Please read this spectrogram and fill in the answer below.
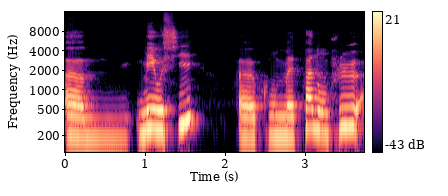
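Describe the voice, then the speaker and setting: Her pitch moves in an ordinary way. This voice belongs to a woman. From Guadeloupe. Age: 30s. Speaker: retired freestyle skier. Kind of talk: podcast interview. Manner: hesitant, many fillers.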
